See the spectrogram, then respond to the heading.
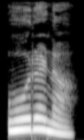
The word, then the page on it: ಓರಣ: ōraṇa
